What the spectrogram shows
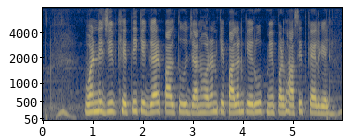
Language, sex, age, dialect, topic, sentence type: Magahi, female, 18-24, Western, agriculture, statement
